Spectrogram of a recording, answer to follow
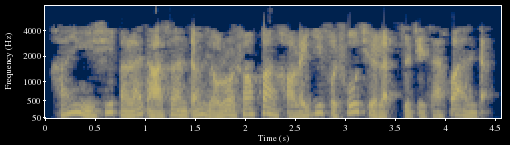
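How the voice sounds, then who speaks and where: A man narrating a serialized audio drama in an expressive storytelling manner. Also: mid-range voice, brisk. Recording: tinny phone-like audio.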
